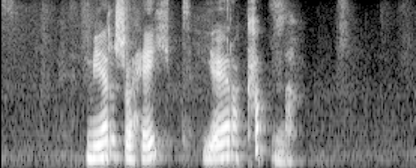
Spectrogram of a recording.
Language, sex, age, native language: Icelandic, female, 50-59, Icelandic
